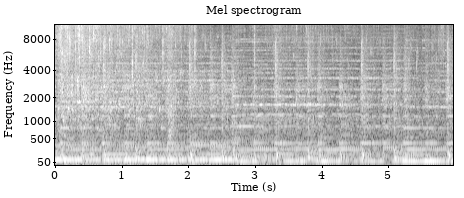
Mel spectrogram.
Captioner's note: toilet flushing; intense music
